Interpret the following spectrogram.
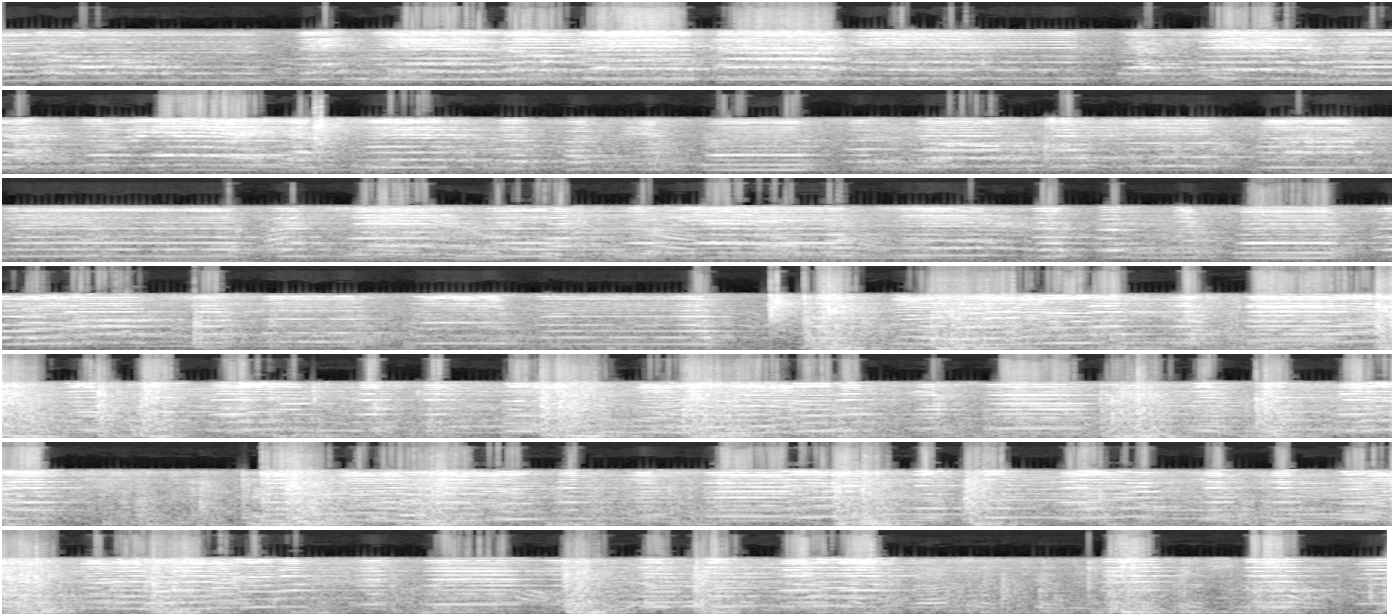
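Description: Accordion playing a lively Polish folk dance tune from the Kielce region, amplified through the stage speakers. From about halfway through, a strong rhythm of low thumps joins in time with the dance.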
